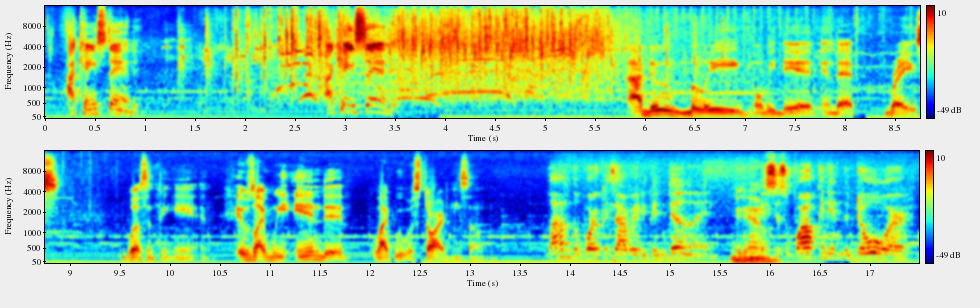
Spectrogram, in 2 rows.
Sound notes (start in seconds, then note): 3.5 crowd cheering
